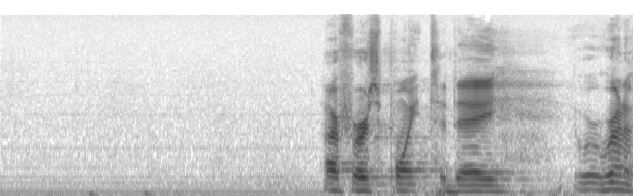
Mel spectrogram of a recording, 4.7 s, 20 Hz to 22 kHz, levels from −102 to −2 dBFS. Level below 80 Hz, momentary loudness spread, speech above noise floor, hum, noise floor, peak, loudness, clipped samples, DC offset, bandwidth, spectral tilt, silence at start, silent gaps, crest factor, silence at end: -62 dBFS; 20 LU; 30 dB; 60 Hz at -65 dBFS; -62 dBFS; -14 dBFS; -31 LUFS; under 0.1%; under 0.1%; 16 kHz; -3 dB/octave; 0.65 s; none; 22 dB; 0 s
